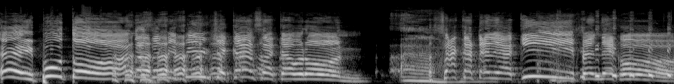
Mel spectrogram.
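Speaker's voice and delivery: very high, shrill, swooping angry monkey voice. Voicing a howler monkey cursing visitors in Spanish: angry monkey voice. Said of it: "they said it in Spanish".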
